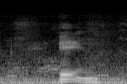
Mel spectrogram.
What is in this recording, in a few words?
air, Kosraean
